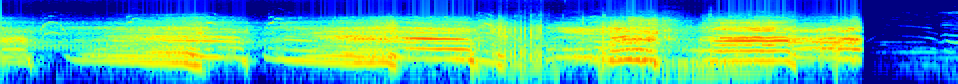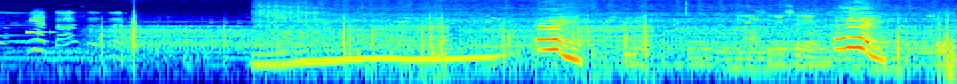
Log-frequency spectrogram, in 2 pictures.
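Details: An Asian black bear gives loud groaning moans with strong harmonics for about eight seconds. After a break comes a quieter stretch of thinner, rising and falling calls with scattered clicks.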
